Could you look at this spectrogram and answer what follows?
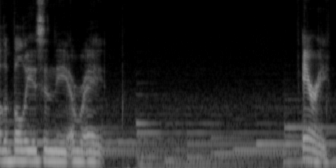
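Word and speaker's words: Aerie: Airy. That's how it's pronounced.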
